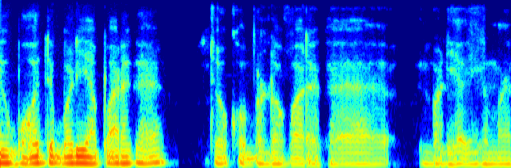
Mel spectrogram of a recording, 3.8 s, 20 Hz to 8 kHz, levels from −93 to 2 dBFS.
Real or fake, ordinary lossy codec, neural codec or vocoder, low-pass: fake; Opus, 32 kbps; codec, 16 kHz, 8 kbps, FunCodec, trained on LibriTTS, 25 frames a second; 7.2 kHz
